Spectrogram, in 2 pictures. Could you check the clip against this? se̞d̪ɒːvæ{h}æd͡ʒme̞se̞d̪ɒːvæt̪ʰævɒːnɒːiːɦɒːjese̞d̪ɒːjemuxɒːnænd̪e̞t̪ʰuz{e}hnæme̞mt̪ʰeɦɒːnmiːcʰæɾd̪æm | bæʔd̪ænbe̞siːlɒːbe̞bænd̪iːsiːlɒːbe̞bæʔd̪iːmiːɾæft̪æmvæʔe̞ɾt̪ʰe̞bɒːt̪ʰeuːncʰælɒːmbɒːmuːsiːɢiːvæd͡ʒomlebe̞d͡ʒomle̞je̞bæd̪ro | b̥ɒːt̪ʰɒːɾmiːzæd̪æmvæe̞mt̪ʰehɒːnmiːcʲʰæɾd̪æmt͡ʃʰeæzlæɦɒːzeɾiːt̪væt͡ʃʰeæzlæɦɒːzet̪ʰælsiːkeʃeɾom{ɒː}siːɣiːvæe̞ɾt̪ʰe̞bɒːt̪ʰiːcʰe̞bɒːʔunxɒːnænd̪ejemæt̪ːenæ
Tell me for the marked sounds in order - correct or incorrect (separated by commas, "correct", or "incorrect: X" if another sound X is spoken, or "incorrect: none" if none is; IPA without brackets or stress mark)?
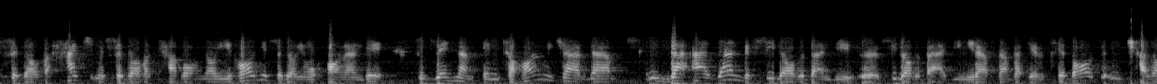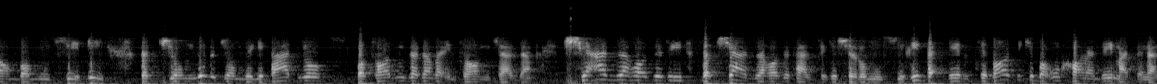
correct, correct, incorrect: uː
